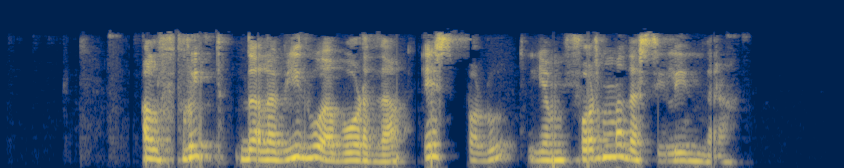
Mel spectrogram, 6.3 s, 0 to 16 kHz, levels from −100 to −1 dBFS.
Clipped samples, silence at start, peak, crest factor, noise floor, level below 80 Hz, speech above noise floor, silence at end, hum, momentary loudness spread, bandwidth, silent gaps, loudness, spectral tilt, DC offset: under 0.1%; 1.05 s; -2 dBFS; 18 dB; under -90 dBFS; -52 dBFS; over 73 dB; 0.85 s; none; 11 LU; 8 kHz; none; -17 LUFS; -3.5 dB/octave; under 0.1%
